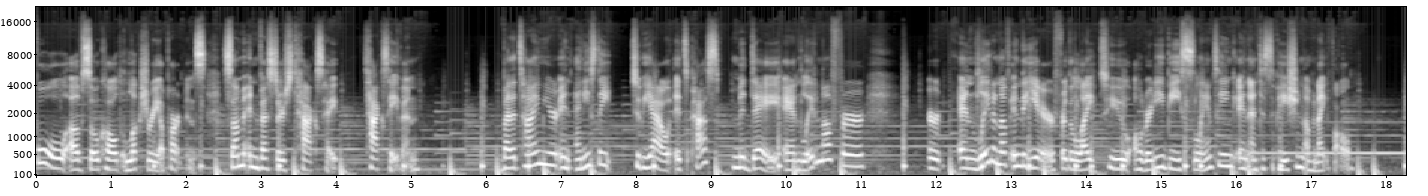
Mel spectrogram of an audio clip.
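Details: Adult woman, real, self-reported stutterer reading text aloud, saying a particular word is very hard for her; stuttering.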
